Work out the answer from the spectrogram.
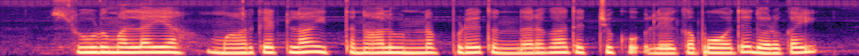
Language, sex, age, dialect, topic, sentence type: Telugu, female, 18-24, Telangana, agriculture, statement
